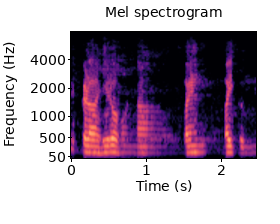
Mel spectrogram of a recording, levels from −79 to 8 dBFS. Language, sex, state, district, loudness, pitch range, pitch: Telugu, male, Andhra Pradesh, Anantapur, -18 LUFS, 145-155 Hz, 150 Hz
